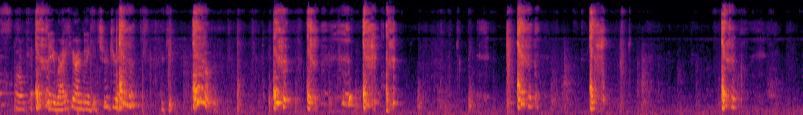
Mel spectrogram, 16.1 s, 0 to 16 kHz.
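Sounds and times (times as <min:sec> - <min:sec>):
young child coughing: 0:00.6 - 0:01.1, 0:02.3 - 0:02.9, 0:03.8 - 0:04.4, 0:05.4 - 0:08.1, 0:10.3 - 0:10.8, 0:11.8 - 0:12.2, 0:14.4 - 0:14.9.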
